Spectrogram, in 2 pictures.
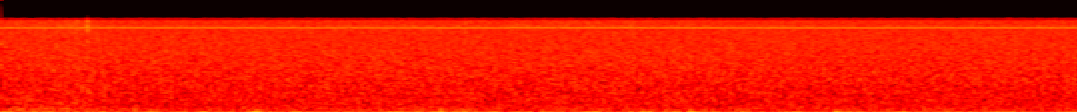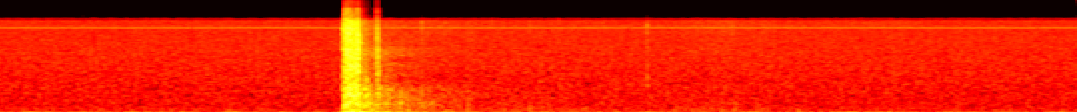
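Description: A single suppressed rifle shot about seven seconds in: one sharp report with a short fading tail, over a steady hiss.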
